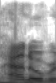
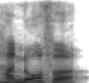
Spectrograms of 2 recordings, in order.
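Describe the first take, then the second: First: The name is said with an English pronunciation. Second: The name is said with a German pronunciation. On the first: The speaker calls it wrong. "It's not called Hanover" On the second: The speaker calls it right. "it's called Hannover"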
